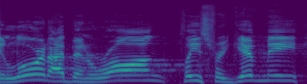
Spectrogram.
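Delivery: emphatic mock prayer. Mocks shallow confession.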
